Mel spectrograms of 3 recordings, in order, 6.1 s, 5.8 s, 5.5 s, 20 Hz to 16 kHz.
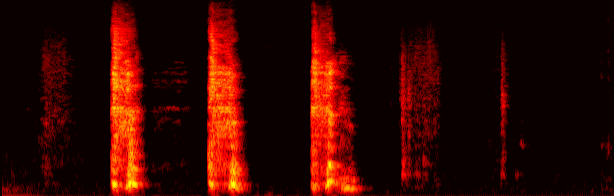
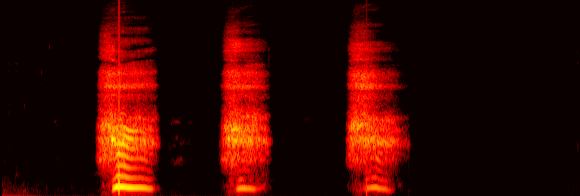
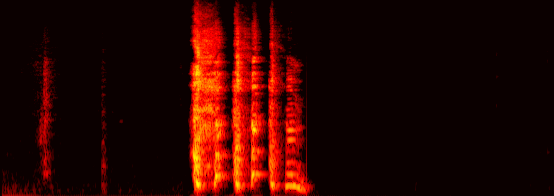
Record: {"three_cough_length": "6.1 s", "three_cough_amplitude": 26789, "three_cough_signal_mean_std_ratio": 0.3, "exhalation_length": "5.8 s", "exhalation_amplitude": 17742, "exhalation_signal_mean_std_ratio": 0.37, "cough_length": "5.5 s", "cough_amplitude": 32768, "cough_signal_mean_std_ratio": 0.25, "survey_phase": "beta (2021-08-13 to 2022-03-07)", "age": "45-64", "gender": "Female", "wearing_mask": "No", "symptom_runny_or_blocked_nose": true, "symptom_headache": true, "symptom_onset": "6 days", "smoker_status": "Never smoked", "respiratory_condition_asthma": false, "respiratory_condition_other": false, "recruitment_source": "Test and Trace", "submission_delay": "2 days", "covid_test_result": "Positive", "covid_test_method": "RT-qPCR", "covid_ct_value": 25.3, "covid_ct_gene": "ORF1ab gene"}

